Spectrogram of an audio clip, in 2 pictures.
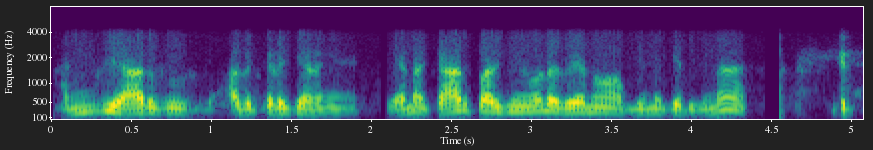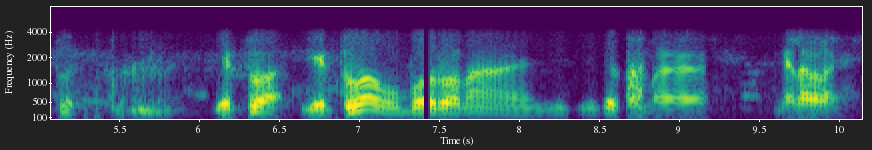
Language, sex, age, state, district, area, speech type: Tamil, male, 45-60, Tamil Nadu, Perambalur, urban, conversation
